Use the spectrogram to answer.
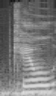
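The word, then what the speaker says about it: Chaol: Kale and Kale. Kale. Kale. Kale. It's C. C H A O L. However you want to pronounce that. Kale. It's not Cole. It's Kale. Kale. Kale. Like Kyle. Kyle.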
